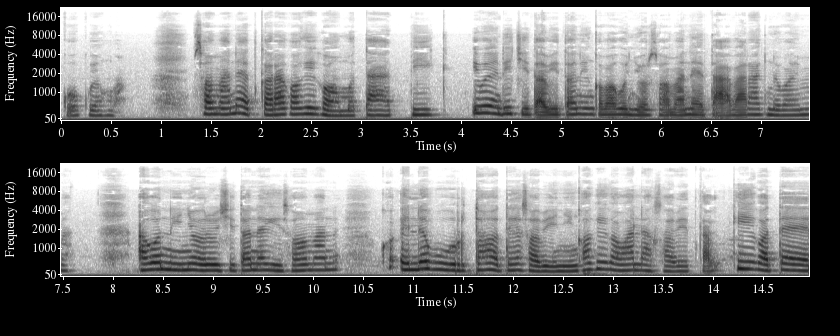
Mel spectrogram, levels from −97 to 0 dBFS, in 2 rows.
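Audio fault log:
No technical fault can be heard anywhere in this speech recording.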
